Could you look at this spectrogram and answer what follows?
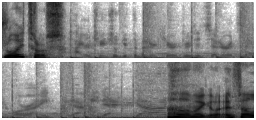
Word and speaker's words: Reuters: thought it pronounced Reuters am I wrong or is Phil wrong I could have sworn it pronounced writers oh my God and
